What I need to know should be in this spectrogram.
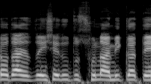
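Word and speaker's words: tsunami: क्या नाम है दोस्तों क्योंकि दोस्तों जब भी इससे पहले अगर टी आता है तो दोस्तों हमेशा साइलेंट हो जाता है ये आप दोस्तो इंग्लिश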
